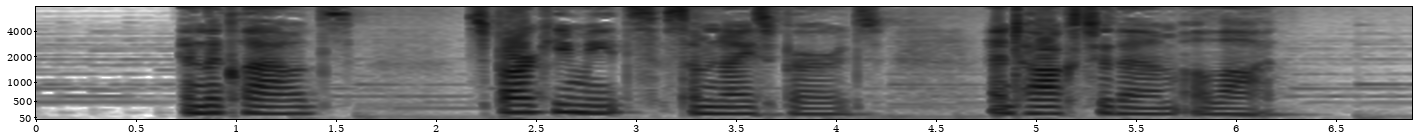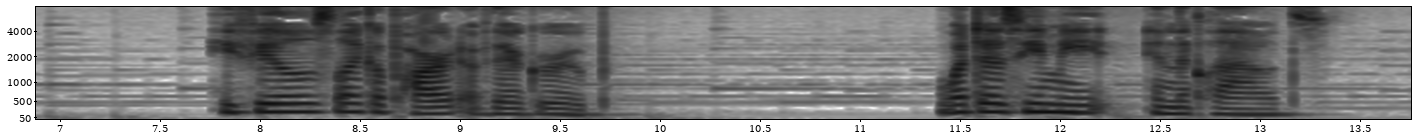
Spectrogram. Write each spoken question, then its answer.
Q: What does he meet in the clouds?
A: Some nice birds. He meets some nice birds in the clouds.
